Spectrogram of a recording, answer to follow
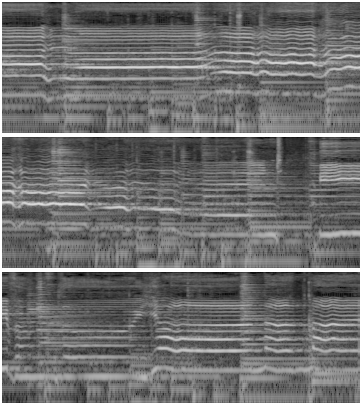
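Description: Jazz song: a woman's voice sings a wordless, gliding melody over guitar and bass.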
